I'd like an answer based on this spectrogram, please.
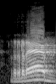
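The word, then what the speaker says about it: wrapped: रैप्ड, यहां पर भी डब्ल्यू साइलेंट, जैसे राइट रोट देखे ना, वहां पर वैसे भी डब्ल्यू एक साथ हो तो डब्ल्यू को नहीं पड़ता।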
